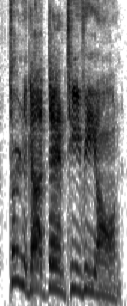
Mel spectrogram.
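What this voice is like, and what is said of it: Bad put-on American accent, shouting. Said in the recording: “Sorry for the bad American accent.”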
